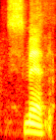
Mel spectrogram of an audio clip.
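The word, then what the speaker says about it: Psmith: to P Smith so it's Smith smell with a p like Psalms okay and um his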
